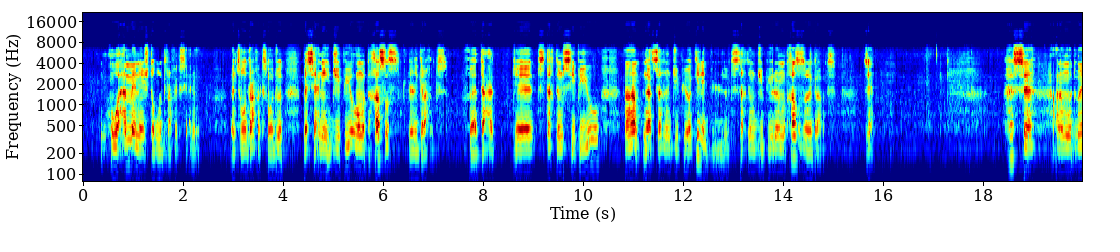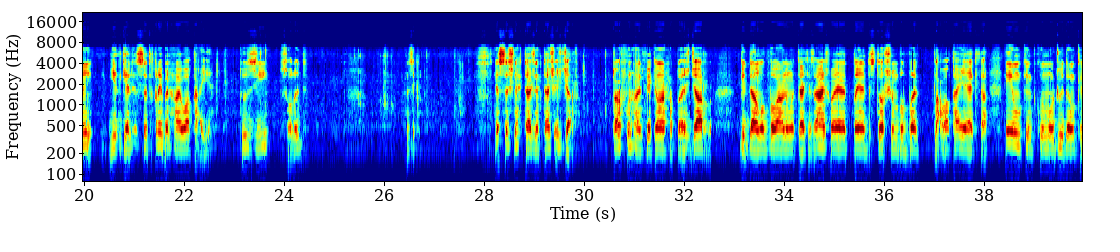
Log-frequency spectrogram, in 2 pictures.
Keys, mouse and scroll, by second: 23.3 z, 26.1-27.6 scroll down 6, 27.6-30.6 shift+middle drag, 30.6-31.2 scroll up 1, 31.2-34.3 shift+middle drag.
